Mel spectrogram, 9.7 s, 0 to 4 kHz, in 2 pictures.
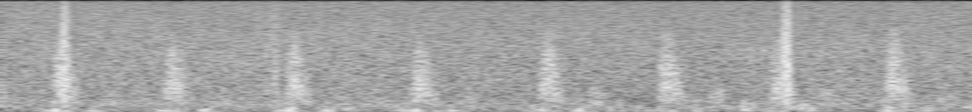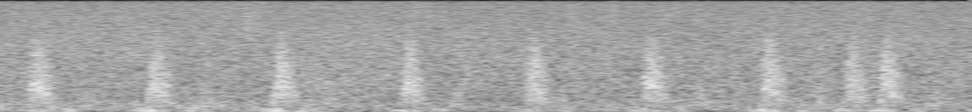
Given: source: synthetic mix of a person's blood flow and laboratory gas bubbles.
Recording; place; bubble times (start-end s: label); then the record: Doppler ultrasound of blood flow; subclavian vein
no bubbles
From the record:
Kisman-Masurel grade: 000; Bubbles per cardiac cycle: 0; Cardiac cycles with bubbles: 0%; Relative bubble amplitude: no bubbles discernible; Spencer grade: 0 (complete lack of bubble signals)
